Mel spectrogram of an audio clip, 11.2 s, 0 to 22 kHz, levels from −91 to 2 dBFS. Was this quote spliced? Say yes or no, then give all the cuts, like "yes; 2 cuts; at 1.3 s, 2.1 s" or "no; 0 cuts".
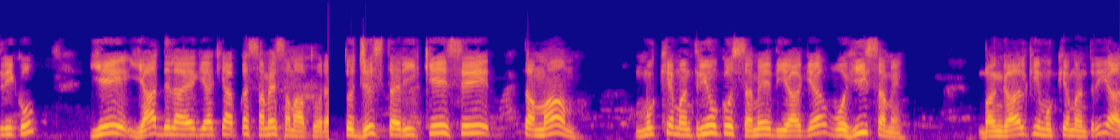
yes; 1 cut; at 3.3 s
